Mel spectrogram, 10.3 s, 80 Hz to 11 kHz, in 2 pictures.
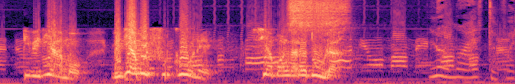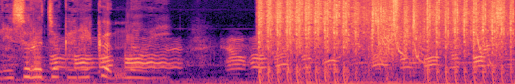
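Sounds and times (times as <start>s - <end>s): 
speech: 0.2s - 7.0s
rapid machine-gun-like gunfire bursts: 7.7s - 10.2s.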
